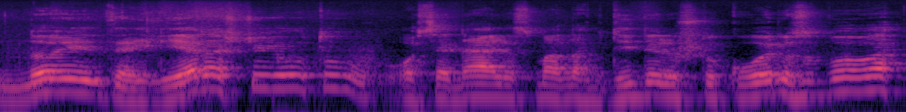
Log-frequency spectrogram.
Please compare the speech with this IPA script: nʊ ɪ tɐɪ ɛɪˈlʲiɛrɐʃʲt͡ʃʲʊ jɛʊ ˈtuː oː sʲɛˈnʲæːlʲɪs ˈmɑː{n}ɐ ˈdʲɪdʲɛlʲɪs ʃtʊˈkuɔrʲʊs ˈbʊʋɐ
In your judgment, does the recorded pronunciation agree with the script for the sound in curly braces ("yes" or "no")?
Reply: yes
